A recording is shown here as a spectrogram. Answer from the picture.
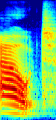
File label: "out", female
